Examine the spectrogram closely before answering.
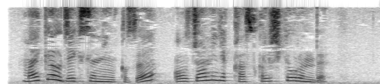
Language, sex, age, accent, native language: Uzbek, female, 18-24, Farg'ona, Uzbek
